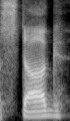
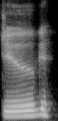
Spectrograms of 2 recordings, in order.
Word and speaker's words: StuG: Why they call it a stug?" I mean, you could call it that, but it's it's pronounced stoog.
